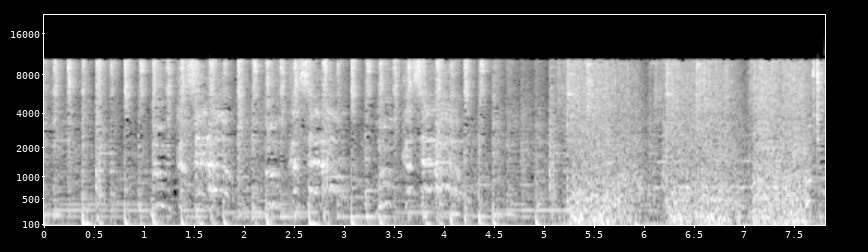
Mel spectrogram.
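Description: Rifle gunfire in a video game: a loud, dense barrage of many sharp shots in quick succession, mixed with booming blasts and crashing noise throughout.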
